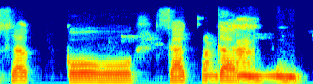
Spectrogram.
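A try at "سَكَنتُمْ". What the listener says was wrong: Sakantum, sanya pendek. sakantum.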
